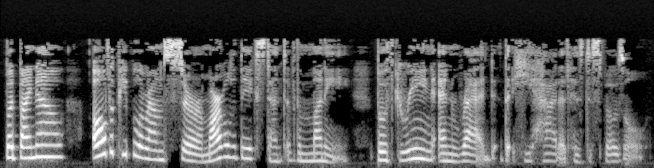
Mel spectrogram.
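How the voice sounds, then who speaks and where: Woman podcast host and story reader, mid-pitched, measured literary narration with expressive phrasing, music present. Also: dry recording. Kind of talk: scripted narration, literary short story reading.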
